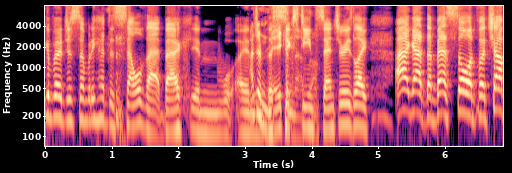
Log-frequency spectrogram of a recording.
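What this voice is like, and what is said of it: Usual voice. Nothing is said of it.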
